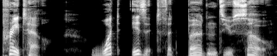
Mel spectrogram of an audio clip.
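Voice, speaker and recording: A man's voice: mid-range voice, big pitch swings, slow, darkish tone, dry recording, studio quality, full character voice. A man voicing a haughty dragon professor in an ASMR roleplay, condescending to a human student in pompous, archaic, formal diction. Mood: condescending, amused.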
